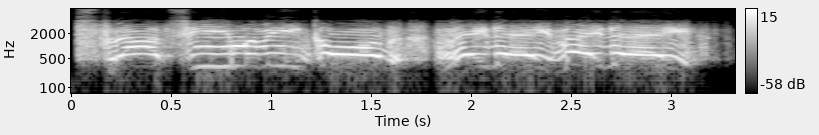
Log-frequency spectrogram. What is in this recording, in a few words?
damaged engine, speech cze, mood high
